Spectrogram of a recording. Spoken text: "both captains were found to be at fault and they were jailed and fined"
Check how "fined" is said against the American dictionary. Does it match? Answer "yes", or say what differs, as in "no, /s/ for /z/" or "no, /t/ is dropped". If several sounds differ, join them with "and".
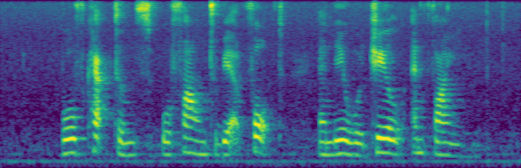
no, /d/ is dropped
